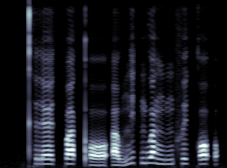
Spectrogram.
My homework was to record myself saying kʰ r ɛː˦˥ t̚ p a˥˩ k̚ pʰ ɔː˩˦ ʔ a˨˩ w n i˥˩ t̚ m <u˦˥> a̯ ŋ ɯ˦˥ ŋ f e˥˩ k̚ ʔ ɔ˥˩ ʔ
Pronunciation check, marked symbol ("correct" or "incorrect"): incorrect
